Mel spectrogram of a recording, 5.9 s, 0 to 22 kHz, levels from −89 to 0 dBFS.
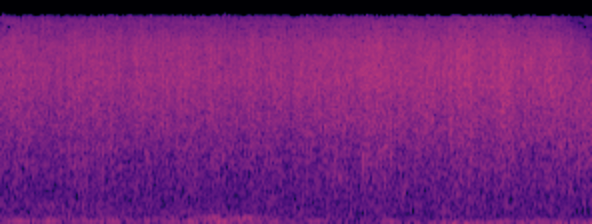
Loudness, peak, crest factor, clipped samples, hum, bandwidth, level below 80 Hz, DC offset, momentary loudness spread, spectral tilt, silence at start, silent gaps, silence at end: -28 LUFS; -12 dBFS; 20 dB; under 0.1%; none; 17 kHz; -56 dBFS; under 0.1%; 3 LU; 2 dB/octave; 0 s; none; 0 s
